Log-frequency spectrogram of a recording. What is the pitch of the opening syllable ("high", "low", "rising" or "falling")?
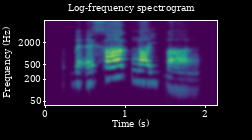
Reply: rising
